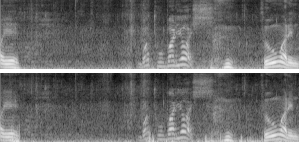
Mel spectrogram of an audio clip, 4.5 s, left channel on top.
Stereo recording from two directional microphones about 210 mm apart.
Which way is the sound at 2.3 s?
40° left (ahead or behind).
